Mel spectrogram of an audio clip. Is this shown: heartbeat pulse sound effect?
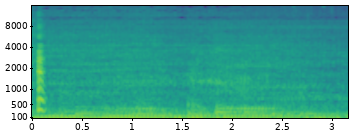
no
